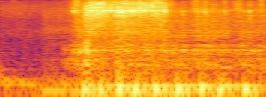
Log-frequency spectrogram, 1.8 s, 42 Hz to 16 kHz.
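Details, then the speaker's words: Old Bajaj Pulsar 150 single-cylinder petrol bike kick-started after standing about five to six months, fuel tap on and choke pulled: catches after a few kicks and builds to a fast, steady putter; starts normally and keeps running. "ನೋಡಿ start ಆಯ್ತು ಹೊಡಿ ಹೊಡಿ ಹೊಡಿ key ಕೊಡಿ ಇವಾಗ start ಆಗಿದೆ"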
